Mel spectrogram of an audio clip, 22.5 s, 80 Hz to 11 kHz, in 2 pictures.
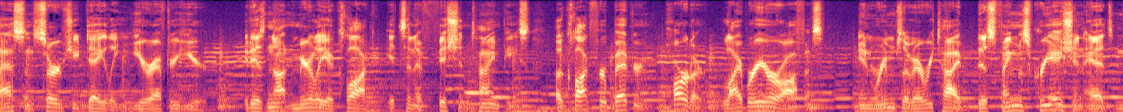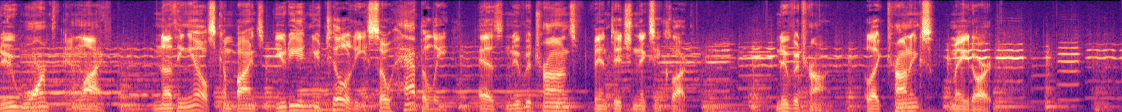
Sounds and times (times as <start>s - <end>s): Speech: 0.0s - 18.2s, 19.0s - 21.2s
Music: 0.0s - 22.4s.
